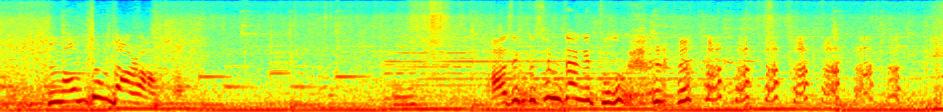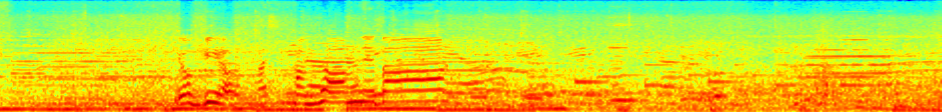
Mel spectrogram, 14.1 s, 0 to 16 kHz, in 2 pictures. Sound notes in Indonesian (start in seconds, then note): 4.6 tertawa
